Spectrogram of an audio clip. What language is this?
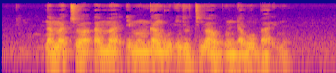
Tuki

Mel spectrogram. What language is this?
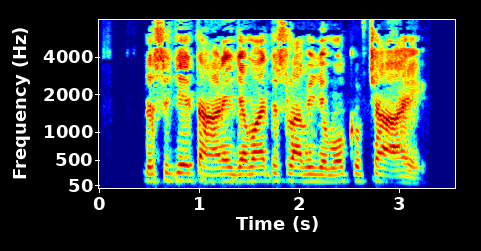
Sindhi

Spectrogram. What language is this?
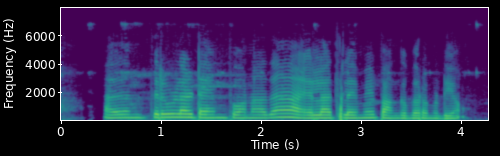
Tamil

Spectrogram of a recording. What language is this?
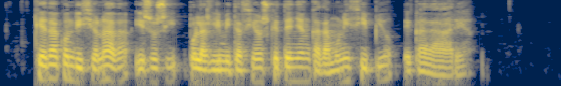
Galician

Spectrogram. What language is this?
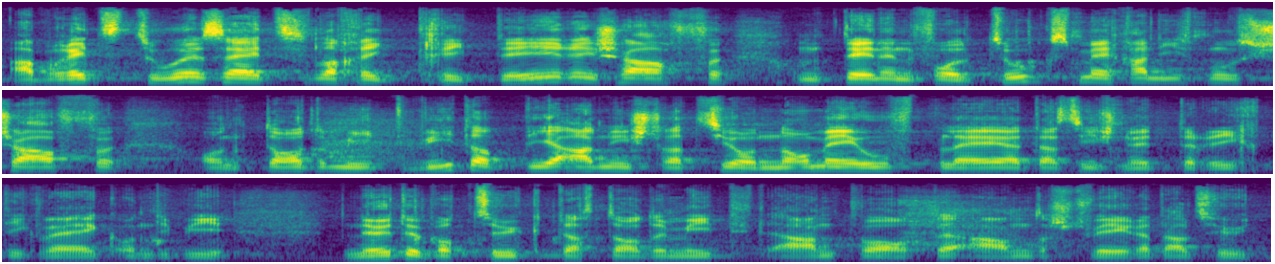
Swiss German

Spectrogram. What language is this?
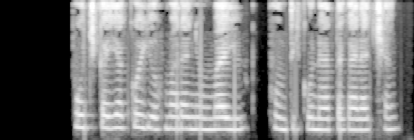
Cajatambo North Lima Quechua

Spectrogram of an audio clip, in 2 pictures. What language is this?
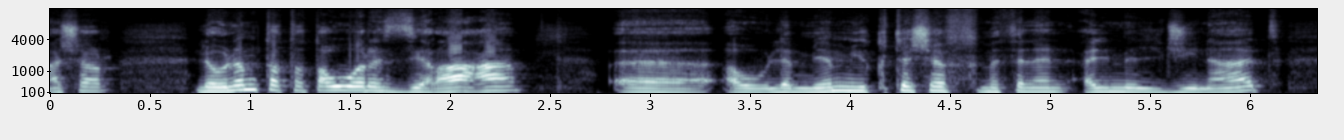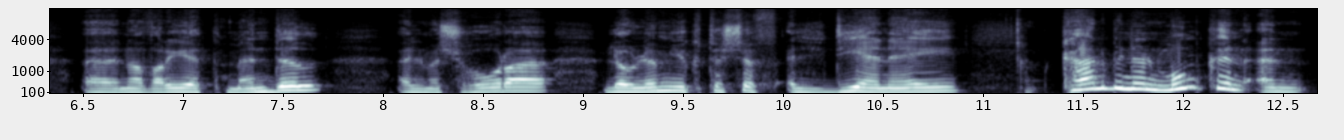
Arabic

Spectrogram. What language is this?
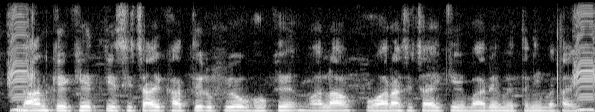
Bhojpuri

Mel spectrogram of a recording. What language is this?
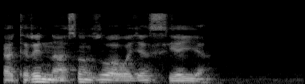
Hausa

